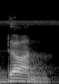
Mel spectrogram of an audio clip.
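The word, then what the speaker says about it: dung: एन जीी my dear यह होता है डन जिस तरह हम डी ओ एन ई को प्रोनाउंस करते हैं ठीक उसी तरह हम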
